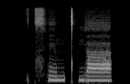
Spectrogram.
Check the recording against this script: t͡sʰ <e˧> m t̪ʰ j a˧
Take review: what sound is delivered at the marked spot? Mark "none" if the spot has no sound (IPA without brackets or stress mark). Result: ẽ˧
